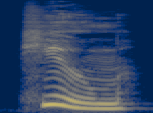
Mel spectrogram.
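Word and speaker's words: Home: o r d harford h o m e hume h u g h e s hughes j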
